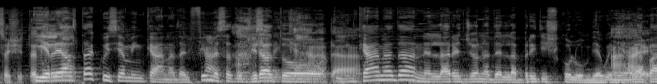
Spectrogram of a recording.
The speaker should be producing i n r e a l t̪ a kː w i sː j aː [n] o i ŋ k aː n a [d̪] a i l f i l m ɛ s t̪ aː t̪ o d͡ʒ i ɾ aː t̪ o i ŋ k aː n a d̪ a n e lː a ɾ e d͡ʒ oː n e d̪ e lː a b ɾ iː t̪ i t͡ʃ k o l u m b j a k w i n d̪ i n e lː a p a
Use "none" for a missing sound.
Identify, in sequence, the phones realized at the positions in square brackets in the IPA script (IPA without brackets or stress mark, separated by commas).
m, d̪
